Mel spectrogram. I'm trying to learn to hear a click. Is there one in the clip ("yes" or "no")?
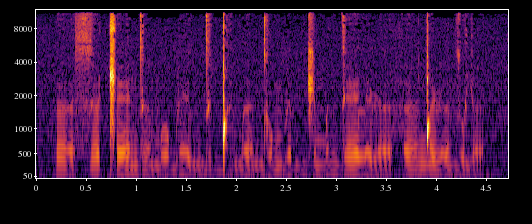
yes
